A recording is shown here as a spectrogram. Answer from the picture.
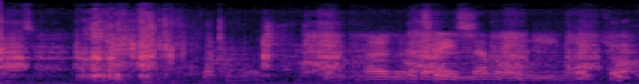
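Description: A dog growling and breathing hard while it holds a bite on a man's arm through a truck's open window, with faint voices around it.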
